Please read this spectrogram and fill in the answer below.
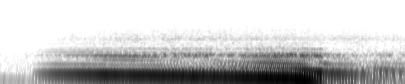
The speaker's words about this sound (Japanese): しばらくしてバスが止まった。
